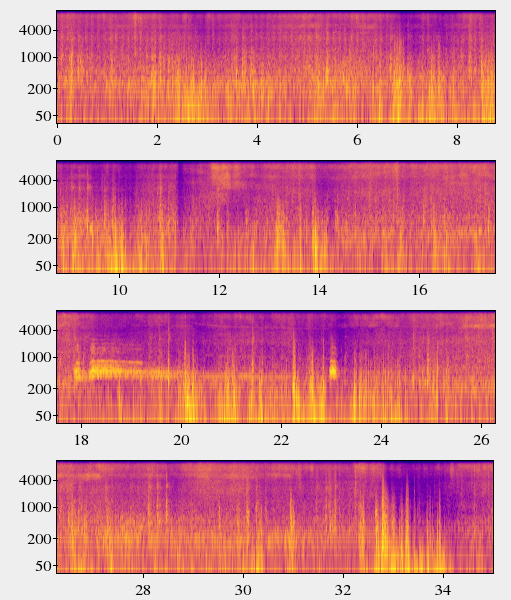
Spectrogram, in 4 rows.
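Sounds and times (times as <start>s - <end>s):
wheels clicking over rail joints: 0.0s - 12.1s, 13.1s - 35.0s
train running noise: 0.0s - 35.0s
wind at window: 0.0s - 35.0s
steam locomotive whistle: 17.7s - 24.4s.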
